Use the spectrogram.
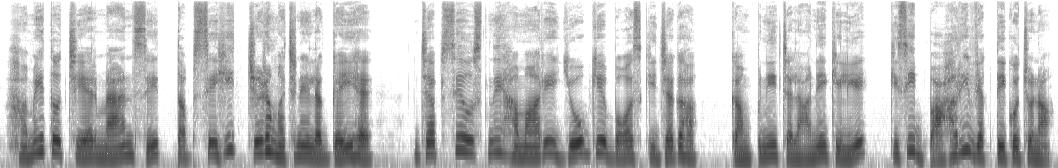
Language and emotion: Hindi, disgusted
